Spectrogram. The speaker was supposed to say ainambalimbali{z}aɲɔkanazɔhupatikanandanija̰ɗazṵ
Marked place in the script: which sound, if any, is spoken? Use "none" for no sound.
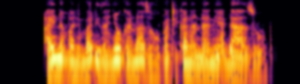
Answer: z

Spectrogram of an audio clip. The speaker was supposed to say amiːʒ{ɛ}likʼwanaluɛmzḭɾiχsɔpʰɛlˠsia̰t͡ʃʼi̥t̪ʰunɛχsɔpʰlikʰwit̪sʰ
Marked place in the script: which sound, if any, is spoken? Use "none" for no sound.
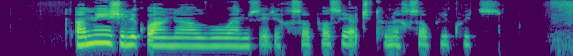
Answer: i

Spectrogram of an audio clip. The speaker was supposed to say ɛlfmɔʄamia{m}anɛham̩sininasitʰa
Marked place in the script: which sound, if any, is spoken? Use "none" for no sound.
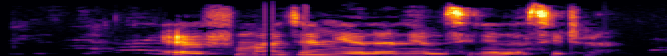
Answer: n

